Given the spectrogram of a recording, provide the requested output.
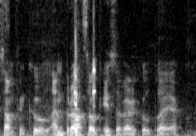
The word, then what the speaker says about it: Bratok: I'm doing good, and I'm really happy that you pronounced the name of Yes, Bratok correctly. No American can do that. They say, okay, it's Bratok.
